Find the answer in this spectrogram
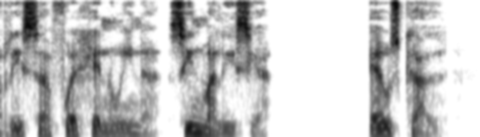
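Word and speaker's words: Euskal: Euscal mitología intentó Ricardo masacrando completamente la pronunciación. Ane se rió y esta vez la risa fue genuina, sin malicia. Euscal, la K es importante.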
